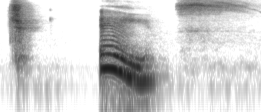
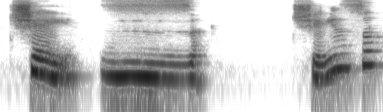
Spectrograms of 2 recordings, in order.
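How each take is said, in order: First: The last consonant is a hissing s sound. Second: The last consonant is a buzzing z sound. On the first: The speaker calls it right. "Let me try it with the S sound now" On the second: The speaker calls it wrong. "I'm going to try the Z sound first"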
